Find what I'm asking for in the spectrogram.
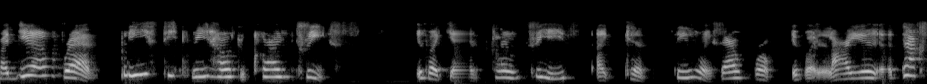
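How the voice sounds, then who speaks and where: A squeaky, put-on character voice from a woman, pitched extremely high, at a fairly slow pace. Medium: read story.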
